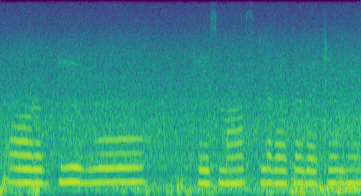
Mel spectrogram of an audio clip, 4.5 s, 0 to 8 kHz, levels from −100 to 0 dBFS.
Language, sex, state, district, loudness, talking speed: Hindi, female, Bihar, Vaishali, -15 LUFS, 145 wpm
